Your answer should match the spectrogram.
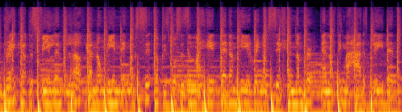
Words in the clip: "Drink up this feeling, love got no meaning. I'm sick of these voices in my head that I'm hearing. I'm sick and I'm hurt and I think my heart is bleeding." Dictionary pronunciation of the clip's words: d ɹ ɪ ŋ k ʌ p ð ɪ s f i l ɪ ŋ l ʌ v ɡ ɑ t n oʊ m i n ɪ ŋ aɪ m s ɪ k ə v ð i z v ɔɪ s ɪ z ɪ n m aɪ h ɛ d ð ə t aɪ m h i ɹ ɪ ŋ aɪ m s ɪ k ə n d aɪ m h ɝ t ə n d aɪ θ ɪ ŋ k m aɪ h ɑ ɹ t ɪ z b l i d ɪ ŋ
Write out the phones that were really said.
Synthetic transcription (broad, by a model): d ɹ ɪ ŋ k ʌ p ð ɪ s f i l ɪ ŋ l ʌ v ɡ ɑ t n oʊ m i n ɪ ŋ aɪ m s ɪ k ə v ð i z w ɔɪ s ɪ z ɪ n m aɪ h ɛ d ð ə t aɪ m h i ɹ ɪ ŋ aɪ m s ɪ k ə n aɪ m h ɝ t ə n aɪ θ ɪ ŋ k m aɪ h ɑ ɹ t ɪ z b l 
